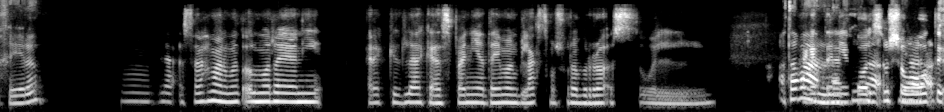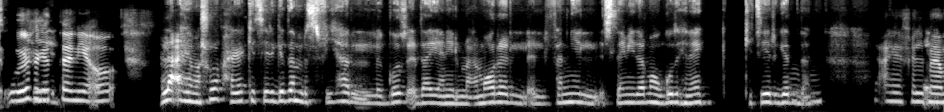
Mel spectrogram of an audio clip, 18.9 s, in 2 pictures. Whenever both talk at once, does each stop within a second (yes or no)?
no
